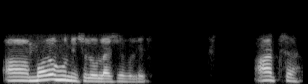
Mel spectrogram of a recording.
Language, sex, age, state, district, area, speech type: Assamese, male, 30-45, Assam, Charaideo, urban, conversation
